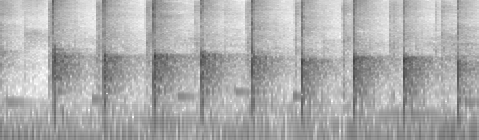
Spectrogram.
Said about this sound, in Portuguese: Estou aplaudindo com os pés, porque não, não, não consigo.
